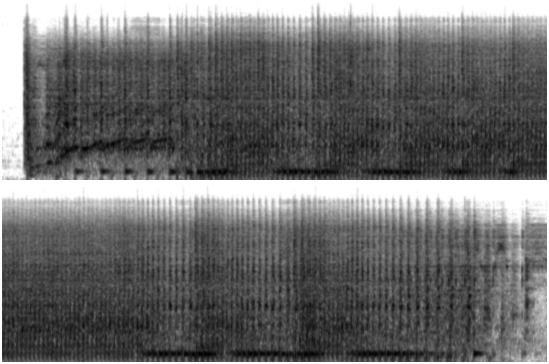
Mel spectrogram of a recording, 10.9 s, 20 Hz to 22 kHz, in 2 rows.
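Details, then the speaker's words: Lawn tractor with 16 hp overhead-valve Briggs & Stratton engine, spark confirmed good: runs rough only on starting fluid sprayed into the intake with the air cleaner off; not getting fuel, carburetor needs cleaning or replacement. "we know it's a fuel issue that it's not getting gas like it should"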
